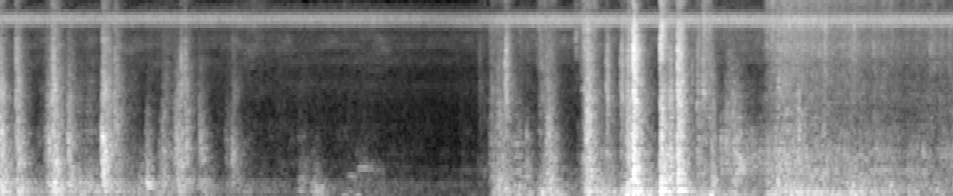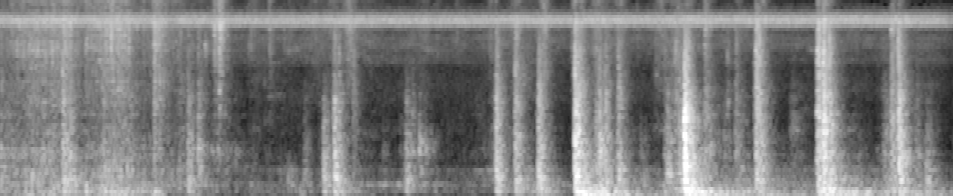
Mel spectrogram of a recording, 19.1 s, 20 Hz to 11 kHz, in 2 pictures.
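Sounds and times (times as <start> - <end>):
irregular knocks and clunks: 0.0 - 2.4, 4.8 - 8.0, 14.4 - 19.0
high insect trill: 0.0 - 19.0.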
